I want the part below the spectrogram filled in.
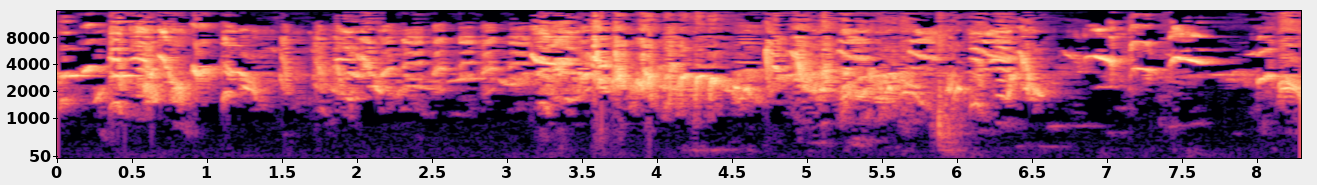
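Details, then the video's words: Lure song of a white-rumped shama at night: a long, rich, unbroken torrent of rapid whistles, trills and chattering notes, with a brief sharp click midway. "pancingan kacer gacor malam hari"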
